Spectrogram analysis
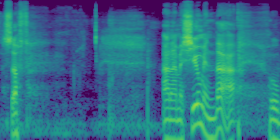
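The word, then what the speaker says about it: Sough: this is soft damn spell s-o-u-g-h but pronounce stuff and I'm assuming that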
